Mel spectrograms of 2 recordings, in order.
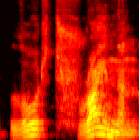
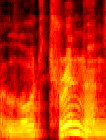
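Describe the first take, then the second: First: The first syllable sounds like 'try'. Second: The first syllable sounds like 'trin'. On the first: The speaker calls it right. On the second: The speaker calls it wrong.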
